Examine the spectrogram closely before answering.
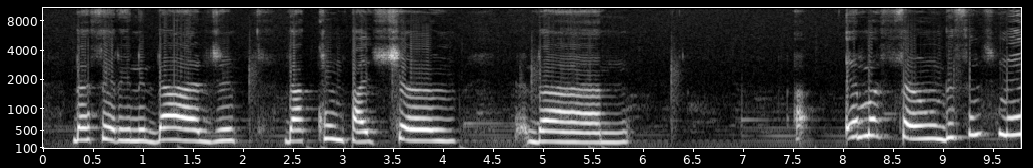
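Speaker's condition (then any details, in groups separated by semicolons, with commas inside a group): Cerebral palsy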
